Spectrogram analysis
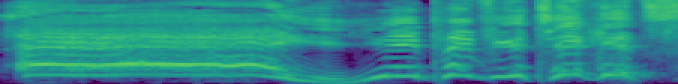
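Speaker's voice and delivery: high, loud mock security shout; security guard yelling. Security guard stopping him at the door, loud mock yell. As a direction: bark it like a bouncer stopping you. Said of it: "I was like".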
